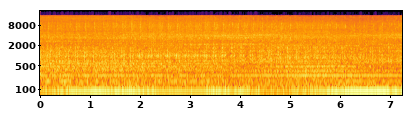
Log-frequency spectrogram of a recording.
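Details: Cadillac Northstar 4.6 V8 at hot idle: faint, irregular light ticking rides over the hum; the intermittent clicking occurs only when the engine is hot, cause not yet identified.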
